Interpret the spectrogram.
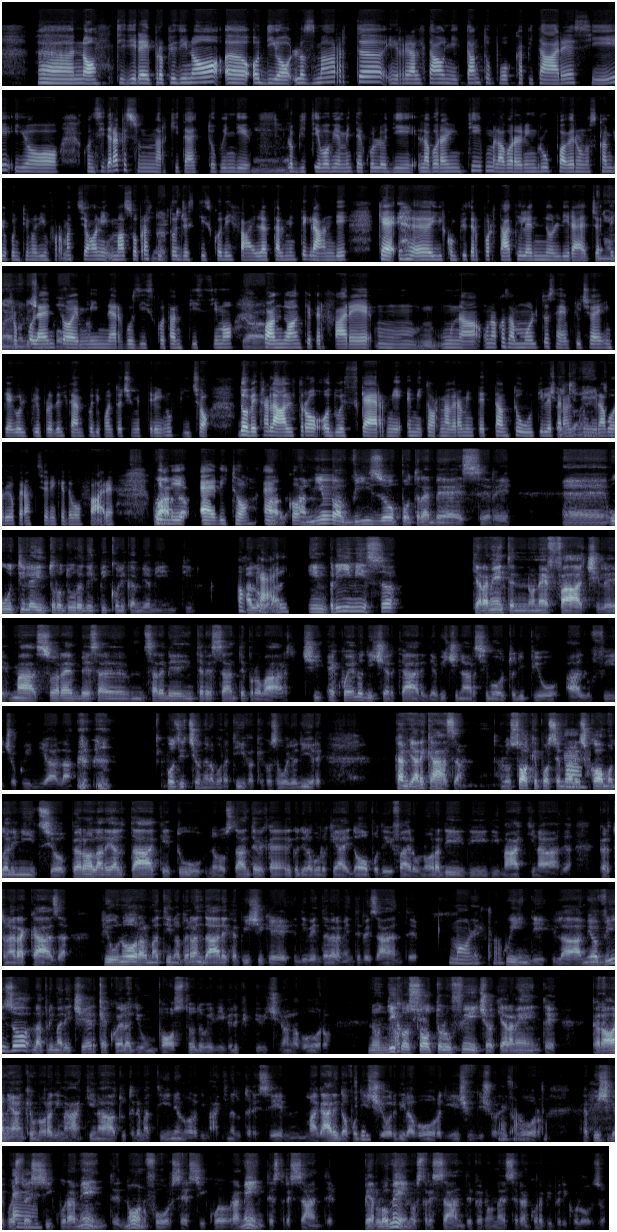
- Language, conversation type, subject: Italian, advice, Come mai, tornando ai vecchi ritmi, ti ritrovi più stressato?
- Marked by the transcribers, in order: "proprio" said as "propio"; in English: "smart"; other background noise; tapping; "sarebbe" said as "sorebbe"; throat clearing; stressed: "sicuramente"; stressed: "sicuramente"; stressed: "perlomeno"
